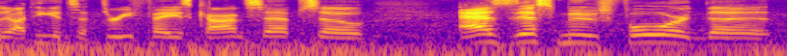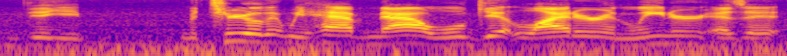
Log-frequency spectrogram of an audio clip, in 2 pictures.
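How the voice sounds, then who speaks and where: High-voiced military man, noisy outdoor recording. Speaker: military air traffic control senior sergeant. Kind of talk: unscripted explanatory briefing to camera. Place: outdoors on an air base.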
